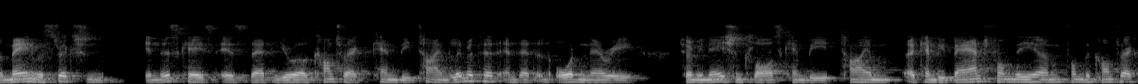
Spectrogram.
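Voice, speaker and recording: A man with a German accent speaks at a medium pitch with fairly even intonation. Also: moderate pace. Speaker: sports lawyer. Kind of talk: webinar interview. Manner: halting, many fillers.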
